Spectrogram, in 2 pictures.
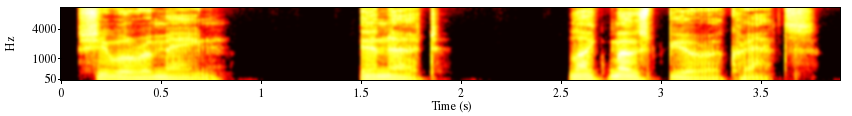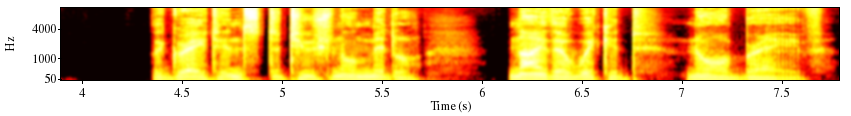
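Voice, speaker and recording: A man voicing a stern, unsentimental genius detective in an audiobook, speaking in a formal, measured way. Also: sits low, animated, no room sound, clean studio sound. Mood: grave, dismissive.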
